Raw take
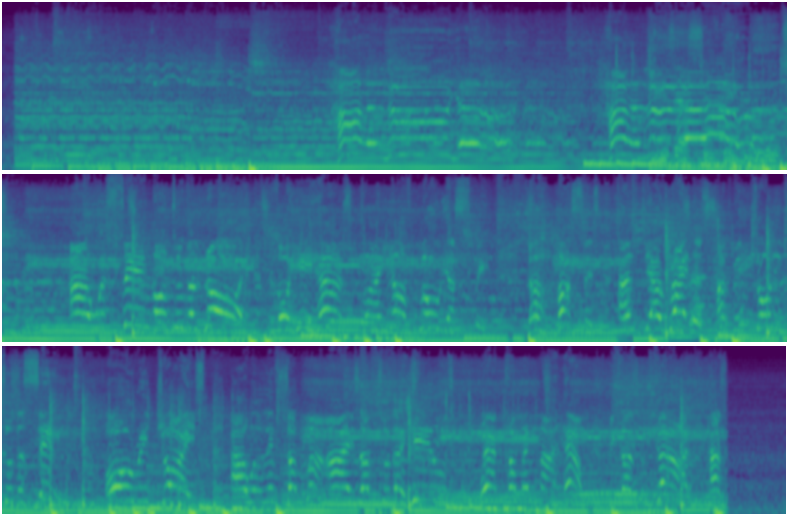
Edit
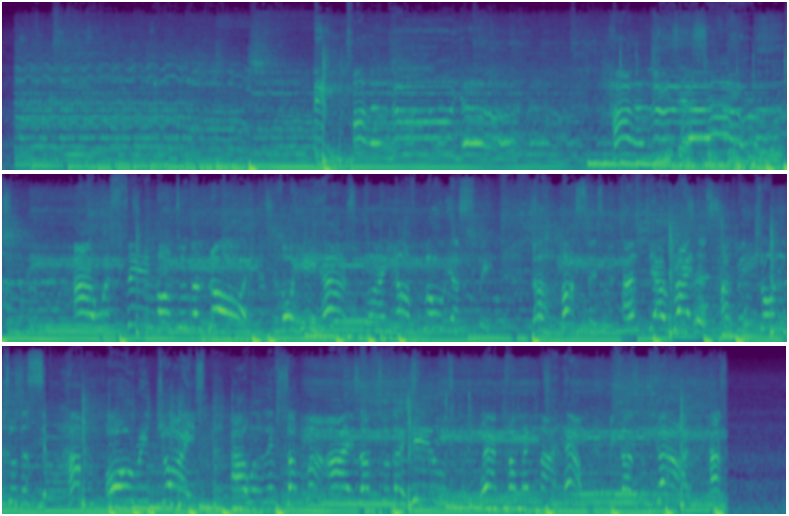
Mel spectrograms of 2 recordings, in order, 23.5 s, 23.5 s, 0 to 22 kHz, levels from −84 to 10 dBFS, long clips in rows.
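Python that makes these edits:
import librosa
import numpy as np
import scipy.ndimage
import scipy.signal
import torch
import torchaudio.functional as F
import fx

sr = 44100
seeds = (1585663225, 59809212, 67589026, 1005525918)

y = fx.edit(x, sr, fx.swap(start_s=3.12, length_s=0.35, other_s=16.09, other_length_s=0.39),
    fx.fade_out_to(start_s=8.84, length_s=0.39, floor_db=-6.5), tone=tone)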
